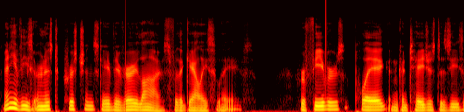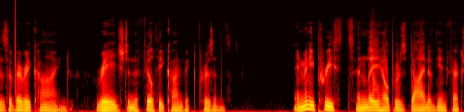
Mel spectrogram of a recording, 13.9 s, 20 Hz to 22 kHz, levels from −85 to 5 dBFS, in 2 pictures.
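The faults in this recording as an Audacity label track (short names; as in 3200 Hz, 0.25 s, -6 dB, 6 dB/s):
1.870000	1.880000	gap 7.6 ms
4.880000	4.880000	pop -6 dBFS
7.180000	7.180000	pop -7 dBFS
10.270000	10.270000	gap 2.1 ms
12.480000	13.400000	clipped -19.5 dBFS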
